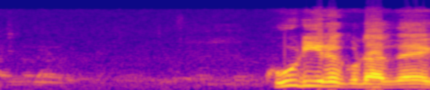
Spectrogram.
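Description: A man speaking Tamil into press microphones: his voice trails off, pauses for about a second, then comes back loud about one and a half seconds in.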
